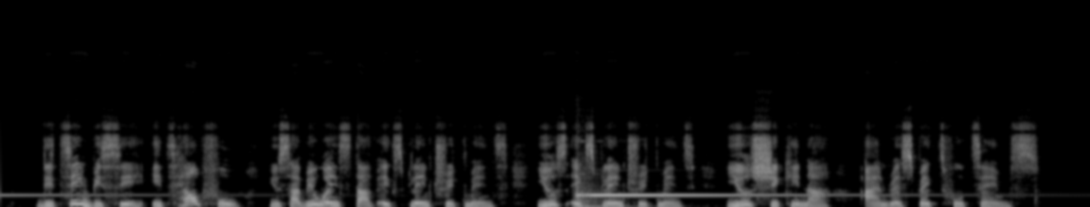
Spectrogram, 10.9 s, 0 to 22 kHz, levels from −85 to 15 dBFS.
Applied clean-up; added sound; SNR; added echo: none; Keyboard (musical); 5 dB; none.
